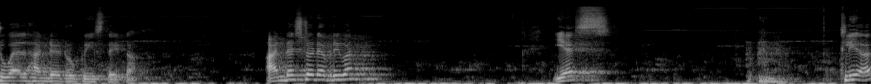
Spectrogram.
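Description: A man speaks calmly and with emphasis, close to a microphone.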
